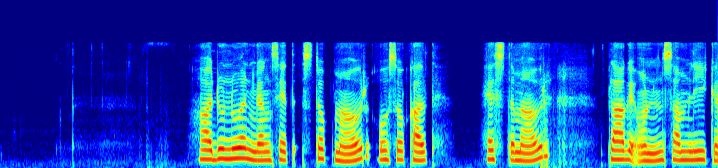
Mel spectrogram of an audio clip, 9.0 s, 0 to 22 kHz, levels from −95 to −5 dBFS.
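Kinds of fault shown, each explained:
Bit errors on an ADPCM link: Flipped bits reach the G.722 decoder. Each one upsets its step size and predictor, so the damage rings on briefly. Pops and rough bursts with jumping level appear from 1.75 to 2.10 s and from 6.76 to 7.21 s. The second burst is denser.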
